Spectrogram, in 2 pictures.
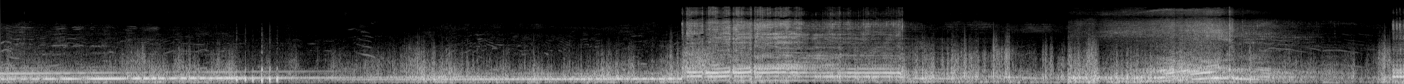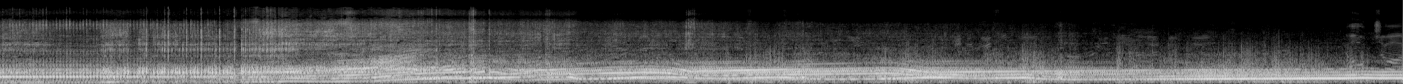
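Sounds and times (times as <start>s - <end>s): car engine revving and accelerating: 0.0s - 28.0s
race car engine passing away: 0.0s - 28.0s.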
